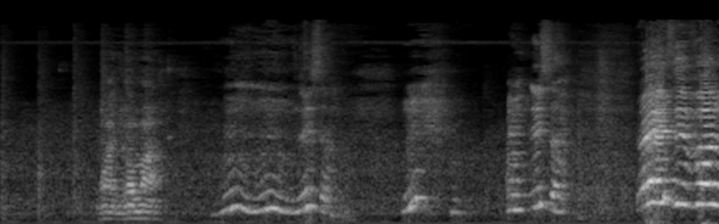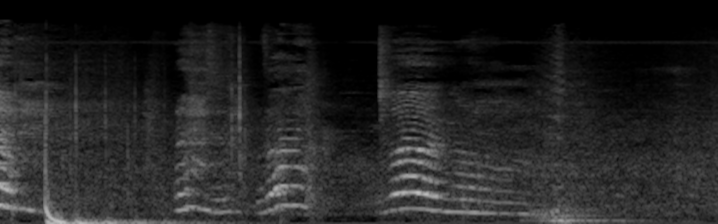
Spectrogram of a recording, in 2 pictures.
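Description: A young woman talks drowsily, her voice rising and falling.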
